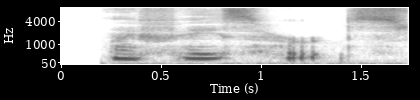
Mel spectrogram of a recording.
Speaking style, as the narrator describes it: she mumbles

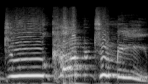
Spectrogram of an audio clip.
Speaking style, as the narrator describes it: Her husband cried

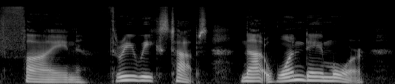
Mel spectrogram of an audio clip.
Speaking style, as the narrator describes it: sighed and said

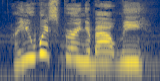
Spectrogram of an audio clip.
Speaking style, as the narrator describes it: Bex called out

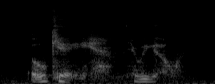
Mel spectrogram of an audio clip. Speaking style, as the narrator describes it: he whispered

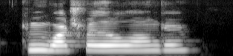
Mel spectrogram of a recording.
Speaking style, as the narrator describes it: Secret Keeper sighed

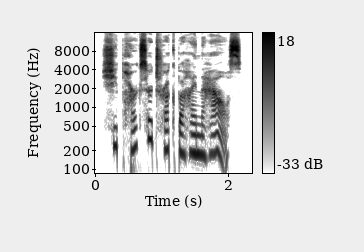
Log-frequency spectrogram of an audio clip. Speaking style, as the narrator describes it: Nix whispered into the receiver

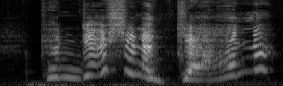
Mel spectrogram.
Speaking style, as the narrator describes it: roared the king

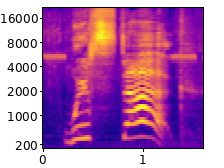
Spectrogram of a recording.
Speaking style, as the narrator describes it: Venti yelled to Love

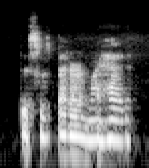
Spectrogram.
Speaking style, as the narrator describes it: I whispered

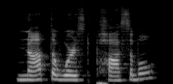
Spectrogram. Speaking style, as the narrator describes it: Eden shouted

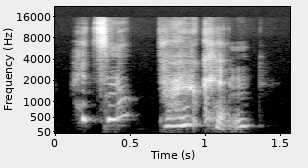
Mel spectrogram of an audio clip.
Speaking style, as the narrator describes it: she muttered a little distantly

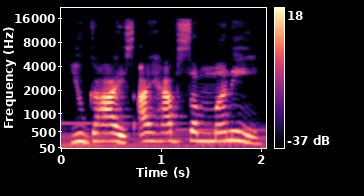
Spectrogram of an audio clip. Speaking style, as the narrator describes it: I yelled

